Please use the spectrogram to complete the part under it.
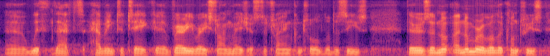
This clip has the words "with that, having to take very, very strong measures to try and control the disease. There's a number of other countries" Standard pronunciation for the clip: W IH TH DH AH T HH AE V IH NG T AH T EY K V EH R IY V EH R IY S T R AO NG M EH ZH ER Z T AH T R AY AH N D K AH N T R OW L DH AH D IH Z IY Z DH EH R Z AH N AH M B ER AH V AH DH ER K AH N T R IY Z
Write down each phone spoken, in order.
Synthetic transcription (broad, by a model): W IH DH AH T HH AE V IH NG T AH T EY K V EH R IY V EH R IY S T R AO NG M EH ZH ER Z T AH T R AY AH N K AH N T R OW L DH AH D IH Z IY Z DH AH R Z AH N AH M B ER AH V AH DH ER K AH N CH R IY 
